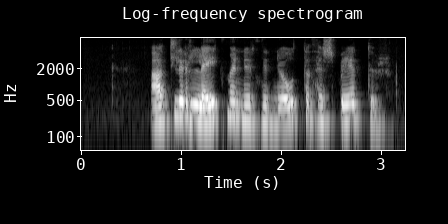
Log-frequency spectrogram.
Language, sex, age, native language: Icelandic, female, 50-59, Icelandic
